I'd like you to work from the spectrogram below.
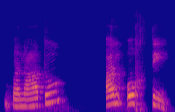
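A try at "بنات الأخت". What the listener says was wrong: अल उख्ती मिला के पढ़ेंगे तो क्या बन जाएगा? बनातुल उख्ती।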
